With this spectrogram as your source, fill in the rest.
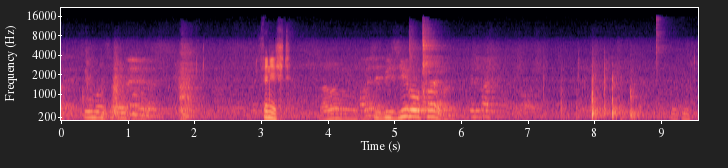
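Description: A tyre and metal wheel clunk as they are fitted onto a machine's shaft.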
